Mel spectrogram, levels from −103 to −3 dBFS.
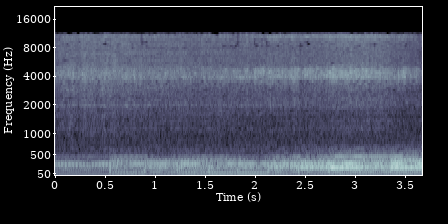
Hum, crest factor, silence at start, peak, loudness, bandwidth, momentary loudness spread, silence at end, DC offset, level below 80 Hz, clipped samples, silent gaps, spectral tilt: none; 18 dB; 0 s; -16 dBFS; -32 LUFS; 11.5 kHz; 8 LU; 0 s; 0.2%; -52 dBFS; under 0.1%; none; -3.5 dB/octave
